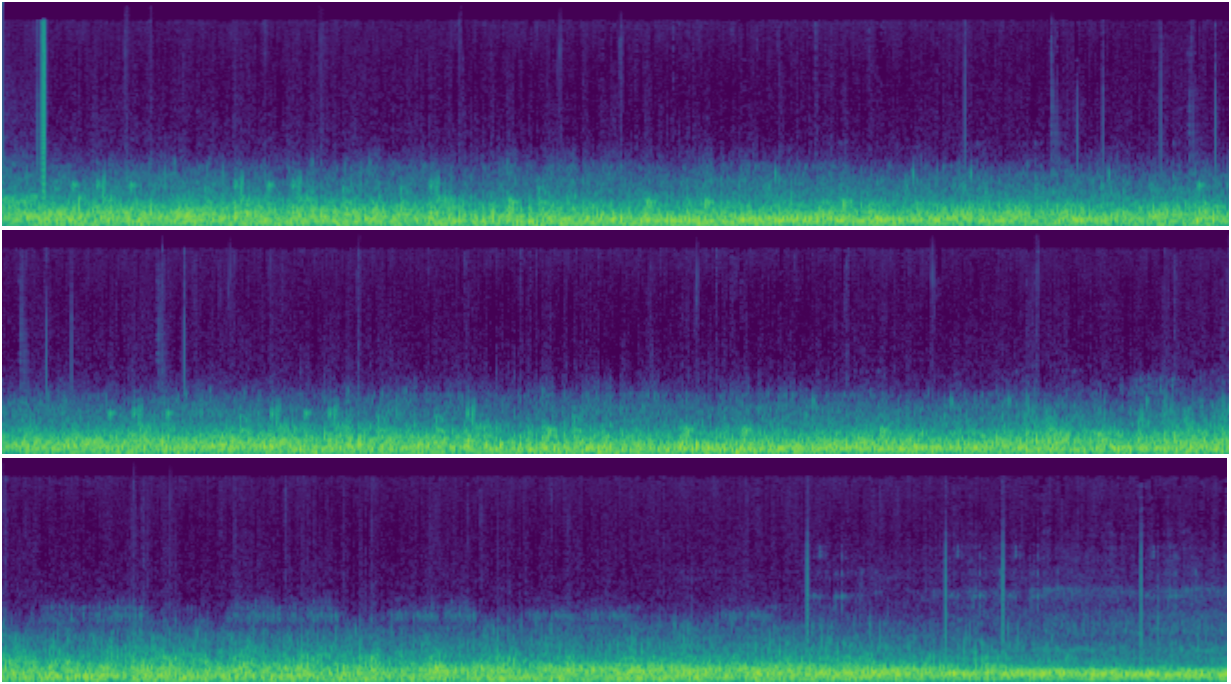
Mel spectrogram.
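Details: Stomach growling (borborygmi): continuous low rumbling and gurgling from the abdomen.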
